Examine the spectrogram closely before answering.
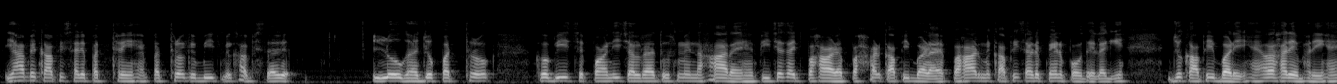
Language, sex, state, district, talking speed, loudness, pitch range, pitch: Hindi, male, Chhattisgarh, Jashpur, 235 wpm, -24 LUFS, 145-160 Hz, 150 Hz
